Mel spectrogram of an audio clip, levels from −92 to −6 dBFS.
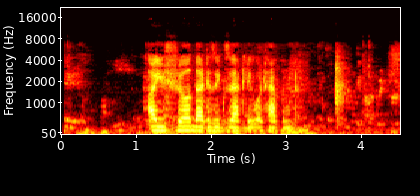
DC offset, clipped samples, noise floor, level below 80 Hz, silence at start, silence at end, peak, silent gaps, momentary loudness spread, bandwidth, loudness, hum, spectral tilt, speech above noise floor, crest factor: under 0.1%; under 0.1%; -44 dBFS; -40 dBFS; 0.05 s; 0 s; -2 dBFS; none; 23 LU; 7.6 kHz; -20 LUFS; none; -5.5 dB/octave; 25 dB; 20 dB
